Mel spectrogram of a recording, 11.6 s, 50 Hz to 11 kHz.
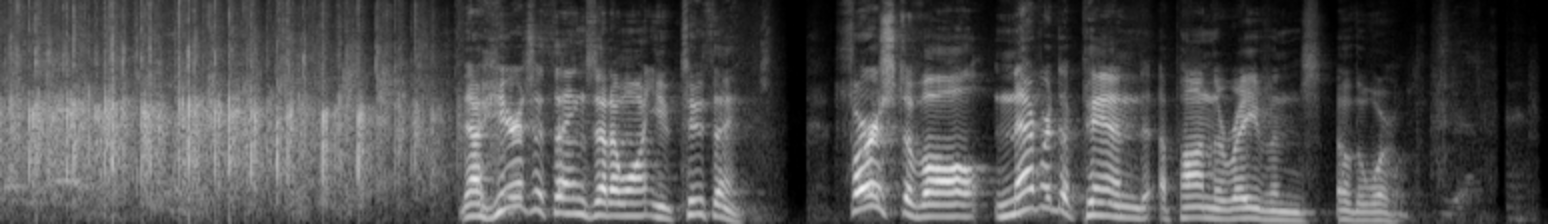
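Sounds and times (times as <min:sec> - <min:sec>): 
audience clapping hands in praise to God: 0:00.0 - 0:03.8
speech: 0:03.4 - 0:05.7, 0:06.4 - 0:10.7.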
